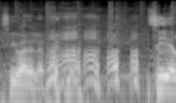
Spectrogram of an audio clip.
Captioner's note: laughter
